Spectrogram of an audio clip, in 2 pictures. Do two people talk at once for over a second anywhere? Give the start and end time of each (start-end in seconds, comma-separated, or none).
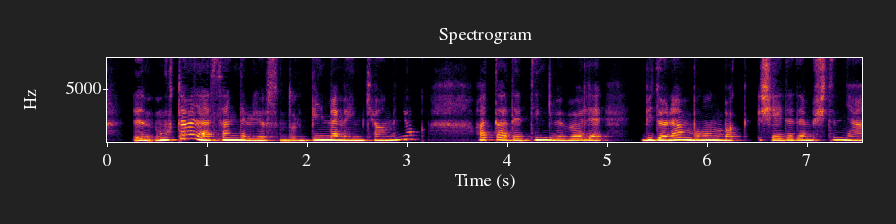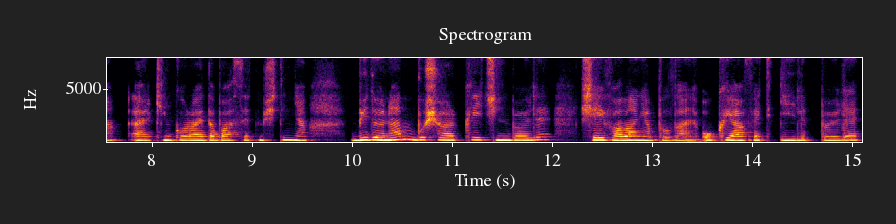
none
